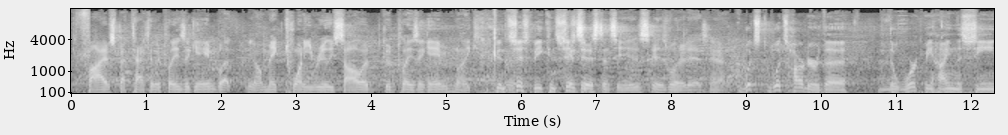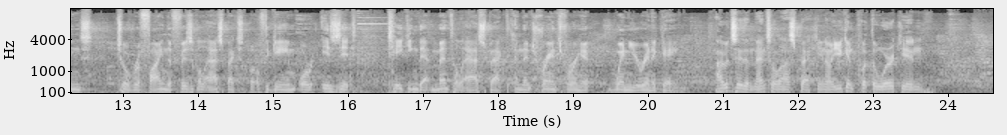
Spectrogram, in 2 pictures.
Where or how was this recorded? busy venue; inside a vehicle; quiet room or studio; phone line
busy venue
